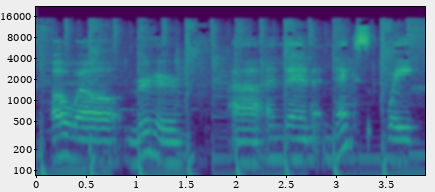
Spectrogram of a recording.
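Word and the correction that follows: hooroo: Hoo-roo. – Next week... – Not roo-hoo. – It says hoo-roo here. I just said it wrong.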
